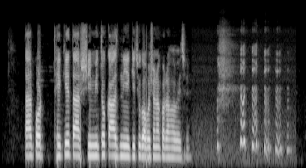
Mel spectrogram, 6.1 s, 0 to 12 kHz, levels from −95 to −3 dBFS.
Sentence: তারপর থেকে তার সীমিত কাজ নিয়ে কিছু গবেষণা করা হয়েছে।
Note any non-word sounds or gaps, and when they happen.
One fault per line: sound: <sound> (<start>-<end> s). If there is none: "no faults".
sound: laugh (4.3-5.9 s)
